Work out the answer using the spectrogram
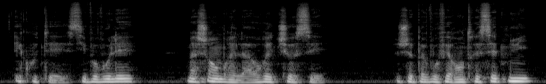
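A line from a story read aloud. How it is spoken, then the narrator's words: Stammering, uncertain voice. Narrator (French): de Guibray, elle balbutia d'une voix incertaine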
